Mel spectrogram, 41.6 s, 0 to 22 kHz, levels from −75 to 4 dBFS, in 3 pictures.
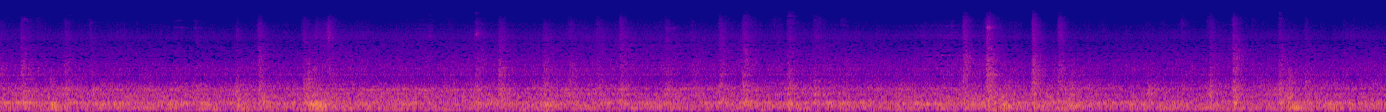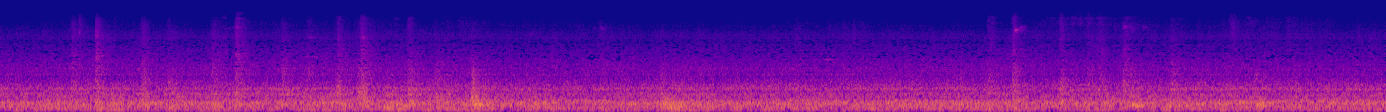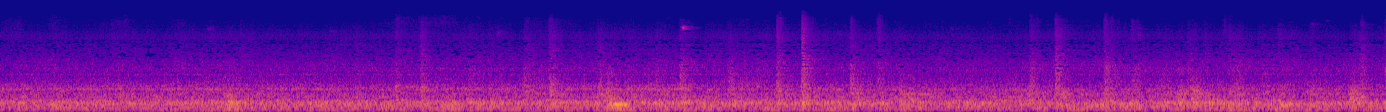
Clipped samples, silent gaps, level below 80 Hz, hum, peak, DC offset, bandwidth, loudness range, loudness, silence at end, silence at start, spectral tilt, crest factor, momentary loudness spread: under 0.1%; none; -42 dBFS; none; -12 dBFS; under 0.1%; 16 kHz; 2 LU; -30 LUFS; 0 s; 0 s; -6 dB/octave; 18 dB; 4 LU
